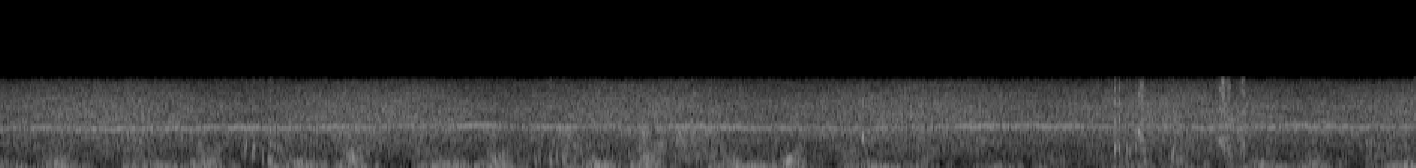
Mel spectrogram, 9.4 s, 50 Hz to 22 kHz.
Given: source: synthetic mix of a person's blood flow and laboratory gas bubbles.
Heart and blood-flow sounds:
Doppler ultrasound of blood flow; precordium
1.60-1.85 s: bubbles
3.54-3.82 s: bubbles
4.48-4.86 s: bubbles
5.72-5.84 s: bubbles
7.40-7.70 s: bubbles
7.78-7.88 s: bubbles
8.11-8.33 s: bubbles
From the record:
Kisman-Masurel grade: 122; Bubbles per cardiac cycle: 1 to 2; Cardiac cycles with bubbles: 10 to 50%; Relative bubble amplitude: moderate (0.250 to 0.450); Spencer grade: 2 (many but less than half of the cardiac periods contain bubble signals, singularly or in groups); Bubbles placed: anywhere in the cardiac cycle

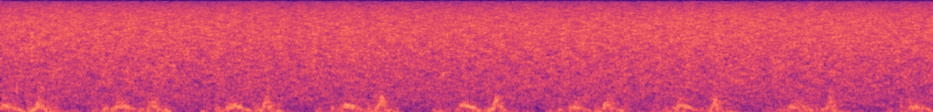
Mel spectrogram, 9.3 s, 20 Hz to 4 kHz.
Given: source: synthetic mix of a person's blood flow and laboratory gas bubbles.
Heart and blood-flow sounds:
Doppler ultrasound of blood flow; precordium
0.14-0.20 s: bubbles
From the record:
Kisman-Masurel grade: 112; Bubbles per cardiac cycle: 1 to 2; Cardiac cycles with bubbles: 1 to 10%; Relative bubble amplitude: moderate (0.250 to 0.450); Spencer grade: 1 (occasional bubble signal discernible with the cardiac motion signal, with majority of cardiac periods free of bubbles); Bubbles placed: only in the low amplitude regions of the cardiac cycle

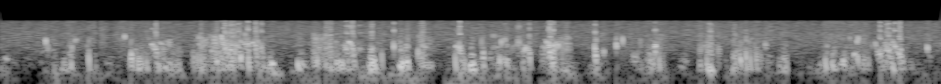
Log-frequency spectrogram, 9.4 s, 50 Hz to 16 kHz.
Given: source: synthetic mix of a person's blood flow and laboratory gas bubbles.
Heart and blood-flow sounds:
Doppler ultrasound of blood flow; precordium
0.42-0.52 s: bubbles
0.66-0.79 s: bubbles
0.86-0.93 s: bubbles
1.21-1.83 s: bubbles
1.92-2.68 s: bubbles
2.95-3.04 s: bubbles
3.12-3.63 s: bubbles
3.69-3.85 s: bubbles
3.90-4.12 s: bubbles
4.15-4.35 s: bubbles
4.51-4.68 s: bubbles
4.78-5.33 s: bubbles
5.40-5.72 s: bubbles
5.92-6.07 s: bubbles
6.13-6.67 s: bubbles
6.97-7.21 s: bubbles
7.32-7.70 s: bubbles
7.78-7.88 s: bubbles
8.22-9.07 s: bubbles
9.24-9.33 s: bubbles
9.40-9.42 s: bubbles
From the record:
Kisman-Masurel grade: 342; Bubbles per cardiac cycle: rolling drumbeat, 9 or more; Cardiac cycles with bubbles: 100%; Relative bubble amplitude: moderate (0.250 to 0.450); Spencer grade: 3 (all of the cardiac periods contain showers or single bubble signals, but not dominating or overriding the cardiac motion signals); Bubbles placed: anywhere in the cardiac cycle

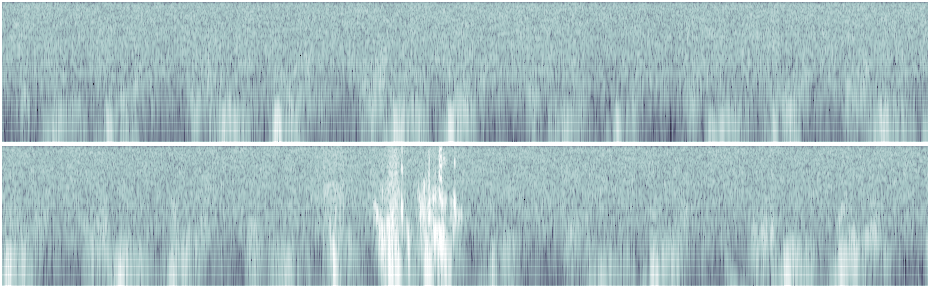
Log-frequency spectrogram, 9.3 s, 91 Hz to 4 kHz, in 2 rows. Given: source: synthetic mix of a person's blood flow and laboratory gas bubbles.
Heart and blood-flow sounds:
Doppler ultrasound of blood flow; precordium
6.23-6.34 s: bubbles
6.47-6.93 s: bubbles
From the record:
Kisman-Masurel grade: 213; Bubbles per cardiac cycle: several, 3 to 8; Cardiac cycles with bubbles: 1 to 10%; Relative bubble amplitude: loud (0.450 to 0.775); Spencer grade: 1 (occasional bubble signal discernible with the cardiac motion signal, with majority of cardiac periods free of bubbles); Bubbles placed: anywhere in the cardiac cycle

